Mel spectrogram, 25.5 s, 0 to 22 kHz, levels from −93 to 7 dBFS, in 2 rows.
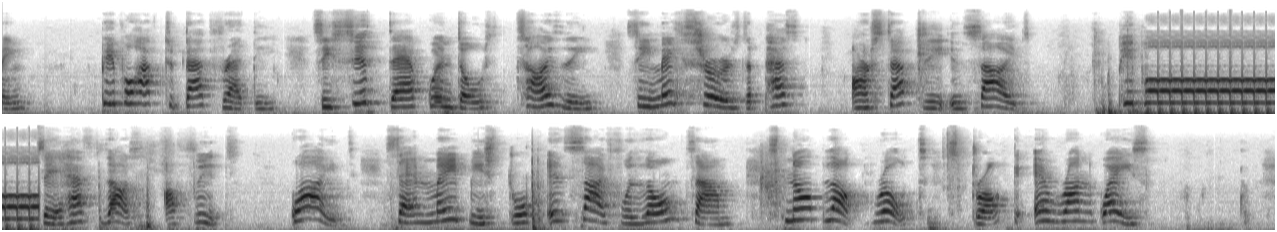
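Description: From 11.56 to 13.10 s the audio falls into a broken-record loop: one 120 ms fragment repeats exactly, back to back, 13 times, and the material meant for that stretch never plays. The player likely stalled and kept resending its last fragment. Unlike an echo, nothing decays or overlaps.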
